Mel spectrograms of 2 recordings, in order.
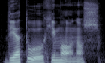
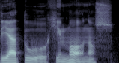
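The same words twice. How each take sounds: First: Every word gets an equal, moderate pitch contrast. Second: The pitch contrast on 'tu' is small. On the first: "keep them all the same moderate amount" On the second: "not do as much of a high pitch contrast on the tu"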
